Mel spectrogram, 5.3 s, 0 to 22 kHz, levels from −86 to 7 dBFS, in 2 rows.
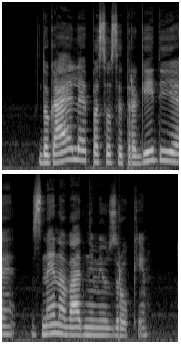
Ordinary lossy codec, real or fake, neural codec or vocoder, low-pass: none; fake; vocoder, 44.1 kHz, 128 mel bands every 512 samples, BigVGAN v2; none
